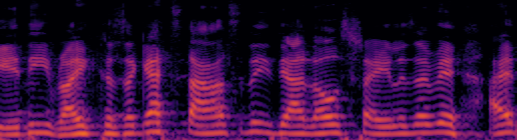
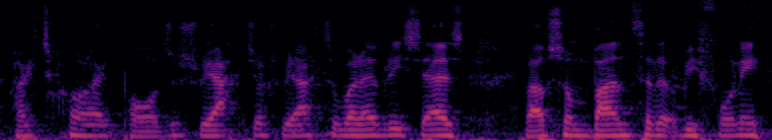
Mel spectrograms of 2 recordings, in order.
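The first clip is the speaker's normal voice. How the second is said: soft, low talking to himself; self pep talk; 5 semitones lower, 9 dB quieter than usual. Retold or imitated. Actor readying himself for his big moment, hushed self-coaching. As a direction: psych yourself up under your breath.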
